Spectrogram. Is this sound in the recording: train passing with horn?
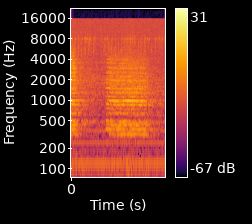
yes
